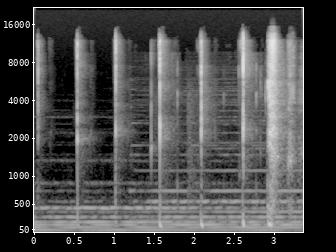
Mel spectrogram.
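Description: Finger snapping with the right hand, a series of about seven sharp, crisp snaps spaced roughly half a second apart, close and clear over a faint steady hum, with no talking.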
